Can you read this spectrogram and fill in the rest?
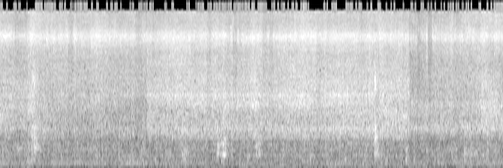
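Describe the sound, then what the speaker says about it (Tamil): Jackfruit curry masala sizzles steadily in a hot pan while being stirred, a constant bright frying hiss broken by occasional soft scrapes, close and without talk. "எல்லாத்தையும் சேர்த்து நல்லா கலந்து விட்டுக்கலாம்."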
